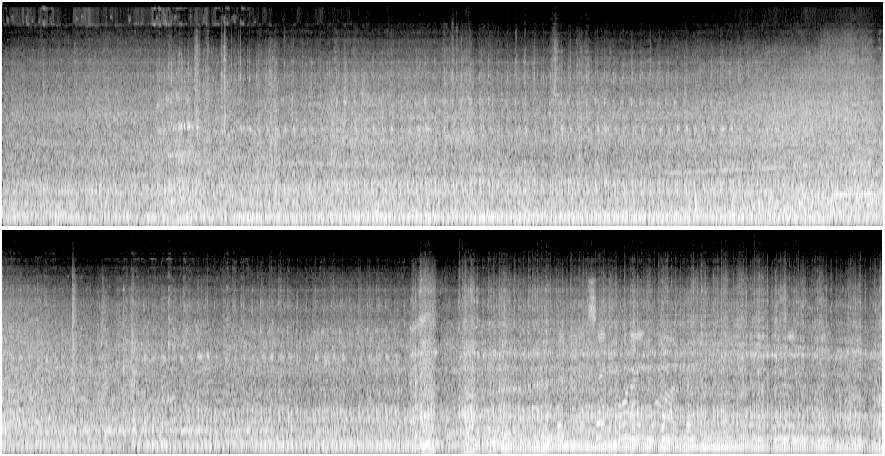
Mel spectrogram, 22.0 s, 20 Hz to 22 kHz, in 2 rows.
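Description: A John Deere 6030 pulling tractor at a tractor pull event rumbles at a loud, heavy idle with swelling revs, against crowd and arena noise and a brief sharp burst midway.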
